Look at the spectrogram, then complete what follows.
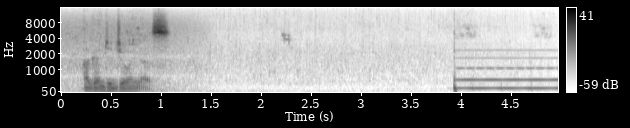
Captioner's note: park ambience fades out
